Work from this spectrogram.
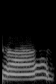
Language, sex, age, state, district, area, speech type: Hindi, female, 45-60, Uttar Pradesh, Ayodhya, rural, conversation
